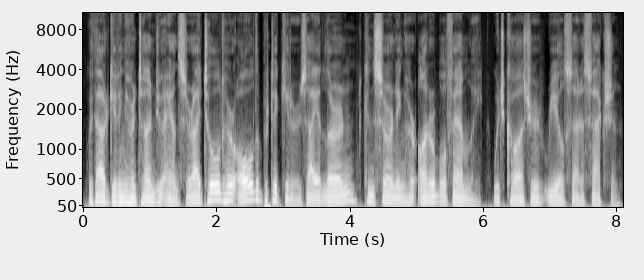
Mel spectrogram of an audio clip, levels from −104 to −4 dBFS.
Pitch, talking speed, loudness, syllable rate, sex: 95 Hz, 180 wpm, -16 LUFS, 5.4 syllables/s, male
